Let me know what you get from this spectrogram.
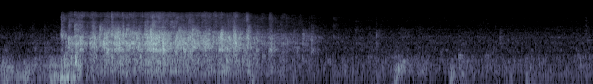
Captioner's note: applause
